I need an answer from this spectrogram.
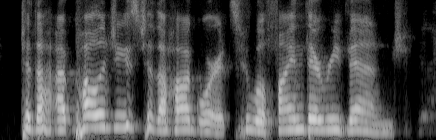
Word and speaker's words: Hogwarts: Granger from from the Hogwarts a Hogwart is what okay oh that's not embarrassing you're welcome I said it wrong how can I say it okay Hogwarts Hermione Hermione from the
